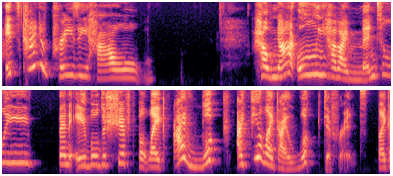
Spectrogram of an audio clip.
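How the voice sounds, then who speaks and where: A woman reading tarot on a webcam livestream chats casually with viewers, rambling and dropping plenty of "like" fillers. Her voice is a little high and a bit bright, and it sounds slightly phlegmy and congested.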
